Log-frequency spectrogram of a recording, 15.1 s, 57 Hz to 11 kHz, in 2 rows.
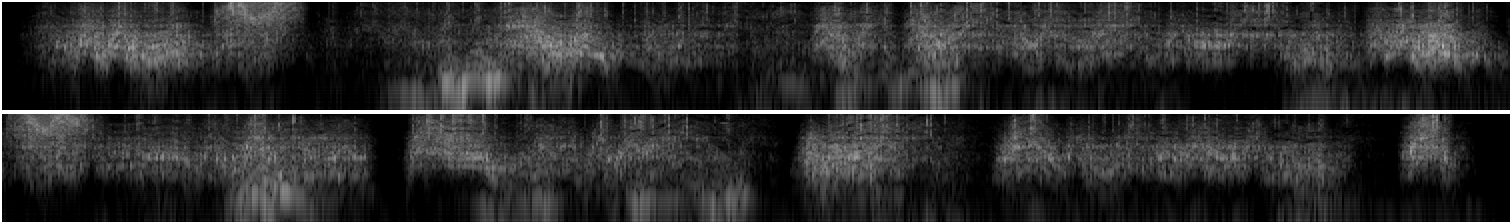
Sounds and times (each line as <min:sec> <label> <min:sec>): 0:01.0 Watery Breath 0:02.2
0:07.6 Watery Breath 0:09.4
